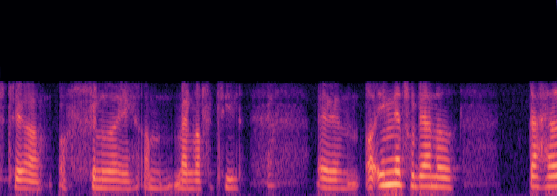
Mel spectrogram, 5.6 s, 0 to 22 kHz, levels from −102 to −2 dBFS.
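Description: Speech, buzzy and gravelly throughout, with nothing above 3.8 kHz. This is GSM full-rate codec damage, where coarse pulse excitation consistent with a 13 kbps stream roughens the sound.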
